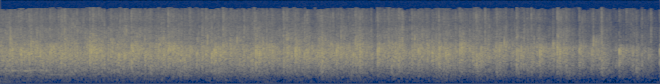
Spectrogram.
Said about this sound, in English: Why don't you clap your hands unto the Lord and give him praise?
